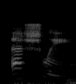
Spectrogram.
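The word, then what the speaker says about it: Aesleigh: Ashley. Okay, yeah, okay, yeah. Google Translate pronounces it as Ashley, but that's a weird way to spell it.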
